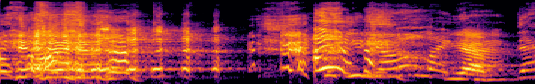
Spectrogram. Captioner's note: everyone laughing amusingly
